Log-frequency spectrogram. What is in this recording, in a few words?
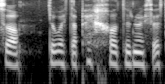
"pechod", Welsh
